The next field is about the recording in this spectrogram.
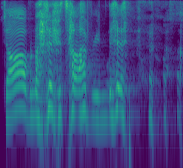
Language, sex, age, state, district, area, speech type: Dogri, female, 60+, Jammu and Kashmir, Udhampur, rural, spontaneous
